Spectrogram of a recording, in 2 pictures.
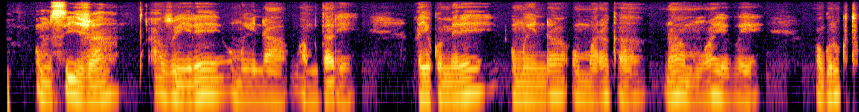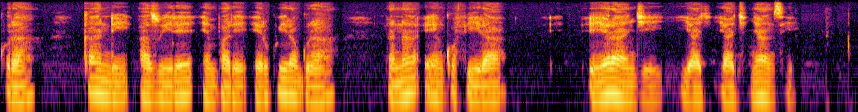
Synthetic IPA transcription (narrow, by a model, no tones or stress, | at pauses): o̞musiːʒaː | zwiːɾe̞omweːndawamutaɾe̞ | ajeko̞me̞ɾe̞ | o̞mweːndaomumaɾaka | namunwaːjeɡwe̞ | oɡuɾiku̥tu̥kuɾa | kaːndiazwiːɾe̞ːmpaɾe̞ːɾikwiːɾaɡuɾa | nanaʔe̞̰ŋko̞fiːɾa | e̞je̞ɾaːɲɟi | jaci̥ɲaːnt͡si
